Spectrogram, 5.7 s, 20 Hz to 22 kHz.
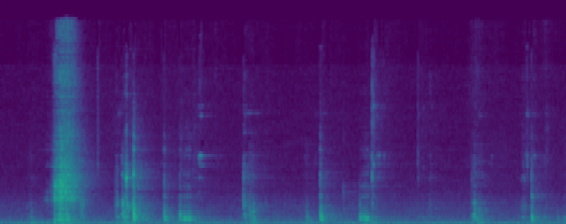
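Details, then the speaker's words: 1989 Kawasaki KX80 engine rebuild: irregular light ticks and scrapes about one to two a second turning crank by hand; owner suspects the rod is hitting the inside — unconfirmed. "Yeah, so I put some case bolts in, and now the crank doesn't hardly move. If you look here, this side has almost no gap. I think that's rubbing."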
